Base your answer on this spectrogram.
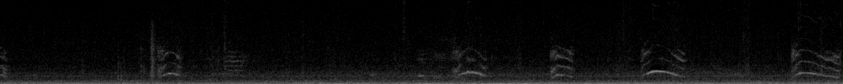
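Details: Mother cat and kittens spend the day together. About six rising-falling meows with bright harmonics arrive at irregular intervals, a couple of seconds apart, against a low background rumble.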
